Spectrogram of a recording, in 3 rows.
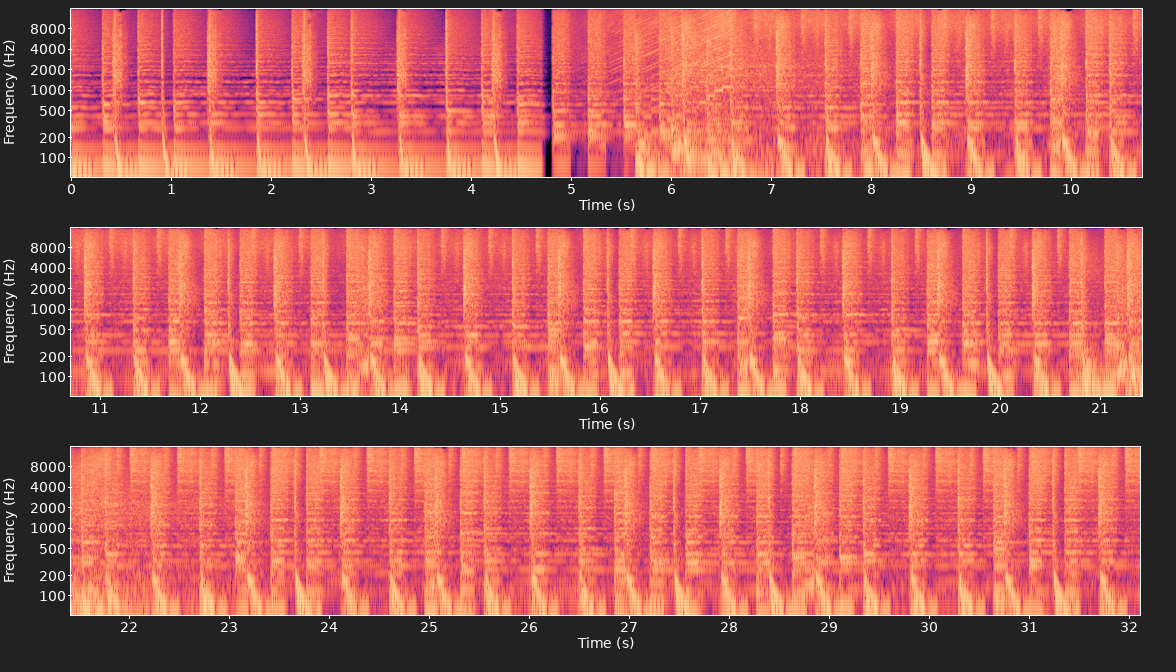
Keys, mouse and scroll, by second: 0.4 right click, 1.7 click, 5.9-8.7 drag, 8.8 click, 13.4-28.8 drag.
